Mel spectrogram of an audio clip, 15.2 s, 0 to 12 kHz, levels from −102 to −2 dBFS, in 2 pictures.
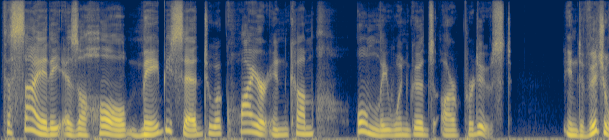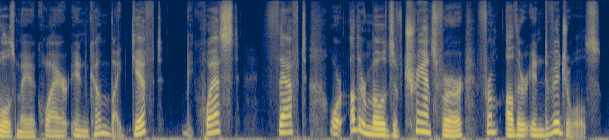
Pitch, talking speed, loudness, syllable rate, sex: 150 Hz, 120 wpm, -21 LUFS, 4.5 syllables/s, male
